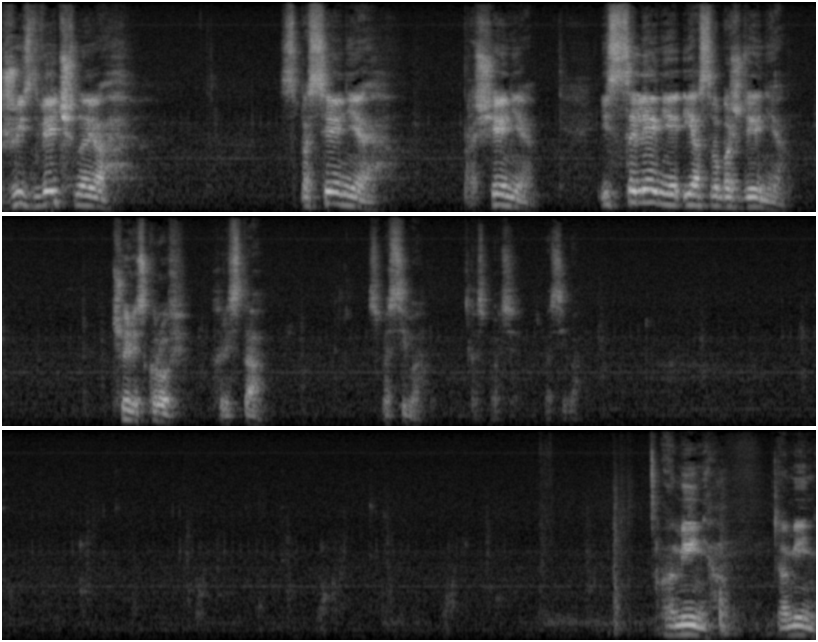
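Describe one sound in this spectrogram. A middle-aged man speaks solemnly and loudly.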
